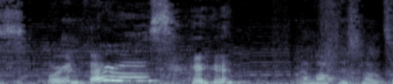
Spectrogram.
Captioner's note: giggles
